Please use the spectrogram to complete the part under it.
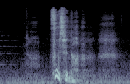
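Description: A young man answers in a tense voice.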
